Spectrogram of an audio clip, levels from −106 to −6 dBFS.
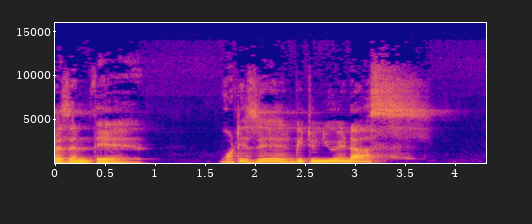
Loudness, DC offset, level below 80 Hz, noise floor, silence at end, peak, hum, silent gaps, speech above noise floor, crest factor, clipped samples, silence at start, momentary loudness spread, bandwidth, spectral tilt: -20 LUFS; under 0.1%; -52 dBFS; -68 dBFS; 0.65 s; -4 dBFS; none; none; 49 dB; 16 dB; under 0.1%; 0 s; 13 LU; 12 kHz; -6.5 dB/octave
